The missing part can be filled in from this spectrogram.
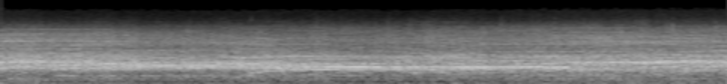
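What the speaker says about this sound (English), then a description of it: "This is a rowdy crowd today." A rowdy crowd at a political rally in Bridgeport cheers, shouts and whoops loudly and continuously, a dense roar filling the whole stretch without a break.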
